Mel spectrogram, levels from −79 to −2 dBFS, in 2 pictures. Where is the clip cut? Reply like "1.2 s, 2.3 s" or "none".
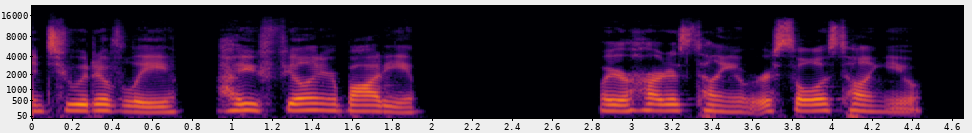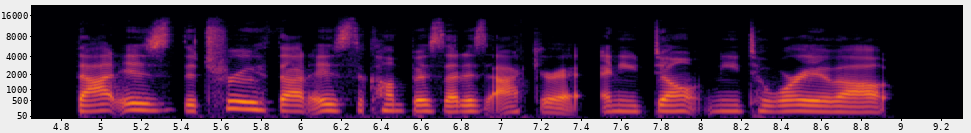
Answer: none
